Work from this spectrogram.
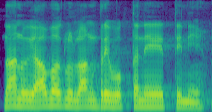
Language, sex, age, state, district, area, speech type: Kannada, male, 30-45, Karnataka, Chitradurga, rural, spontaneous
